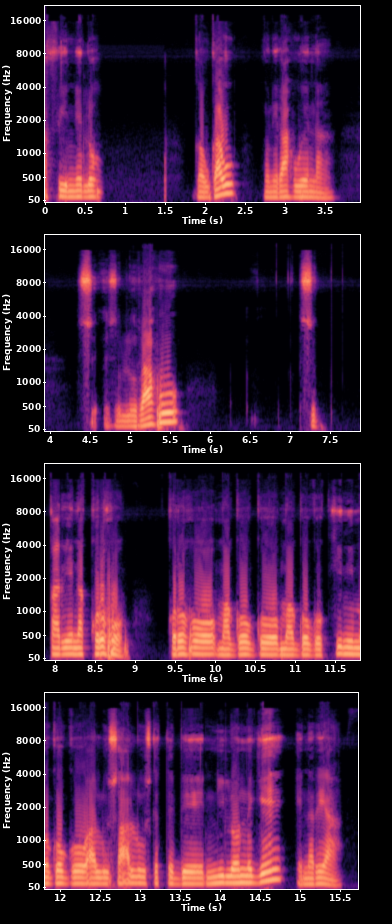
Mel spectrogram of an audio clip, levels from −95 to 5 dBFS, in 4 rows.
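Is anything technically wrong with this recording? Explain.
Yes, there are two faults.

From 0.65 to 1.52 s the speech gives way to a buzzy, smeared continuation of the last sound that fades without reaching silence. When the speech resumes, about 600 ms of it has been skipped. The likely cause is a long network dropout: no audio arrived, and the receiver filled about 850 ms by extending the last sound.

From 1.60 to 3.18 s the speech plays at about 114% speed, sounding hurried while the pitch stays the same. This is a jitter buffer speed-up. The backlog left after the gap, roughly 200 ms, was cleared by repeatedly cutting out short pitch-period pieces.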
